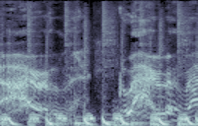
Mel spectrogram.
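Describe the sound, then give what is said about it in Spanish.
Loud zebras call during mating, a continuous run of hoarse, rhythmic groaning brays in quick repeated pulses with wavering moans over the top and a brief break in the middle. “recibirás en tu teléfono el auténtico sonido de cebras rugiendo de amor.”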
